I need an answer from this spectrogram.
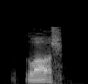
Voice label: "lush", English; adjectives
